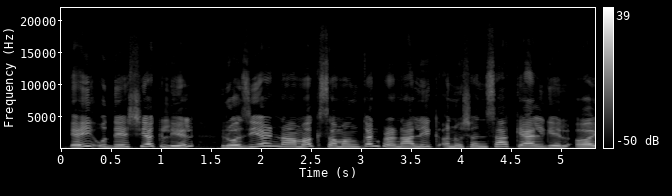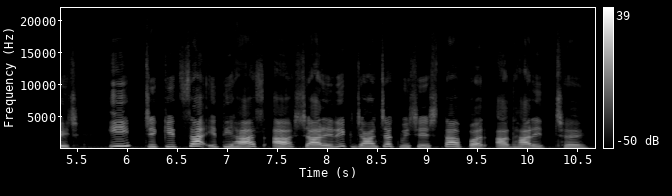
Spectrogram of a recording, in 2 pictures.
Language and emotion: Maithili, neutral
